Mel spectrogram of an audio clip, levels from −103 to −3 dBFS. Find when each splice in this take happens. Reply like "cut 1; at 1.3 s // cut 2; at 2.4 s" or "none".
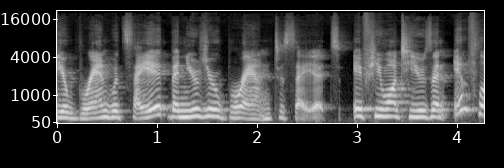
none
